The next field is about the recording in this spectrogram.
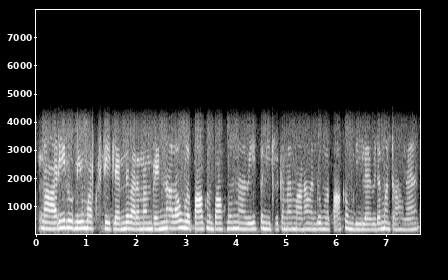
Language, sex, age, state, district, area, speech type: Tamil, female, 18-30, Tamil Nadu, Ariyalur, rural, conversation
